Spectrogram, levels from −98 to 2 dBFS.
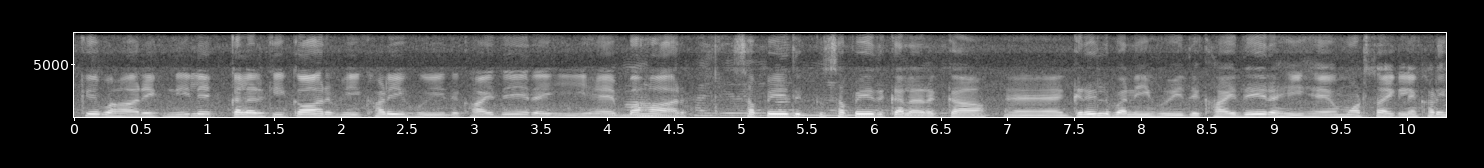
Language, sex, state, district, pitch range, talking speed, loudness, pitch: Hindi, male, Rajasthan, Nagaur, 145-185 Hz, 175 wpm, -15 LUFS, 165 Hz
